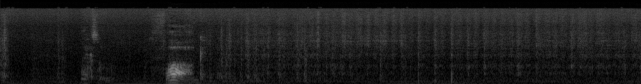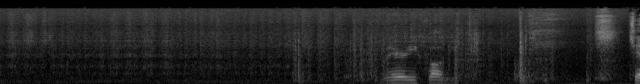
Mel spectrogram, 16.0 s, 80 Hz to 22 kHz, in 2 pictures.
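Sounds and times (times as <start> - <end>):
low electrical hum: 0.0 - 16.0
paintbrush scrubbing on canvas: 2.6 - 14.2.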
